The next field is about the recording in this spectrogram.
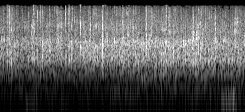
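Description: A church audience applauds the Lord during a sermon, a steady dense wash of many hands clapping at once, holding a constant level for the whole stretch with no talking over it.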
